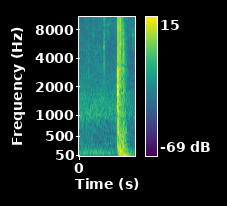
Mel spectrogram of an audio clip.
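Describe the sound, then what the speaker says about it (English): A 2020 Land Rover Defender door swings shut from inside the cabin, landing as one loud, solid, low thunk after a quiet moment, then fading quickly. "we're going to close the door."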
